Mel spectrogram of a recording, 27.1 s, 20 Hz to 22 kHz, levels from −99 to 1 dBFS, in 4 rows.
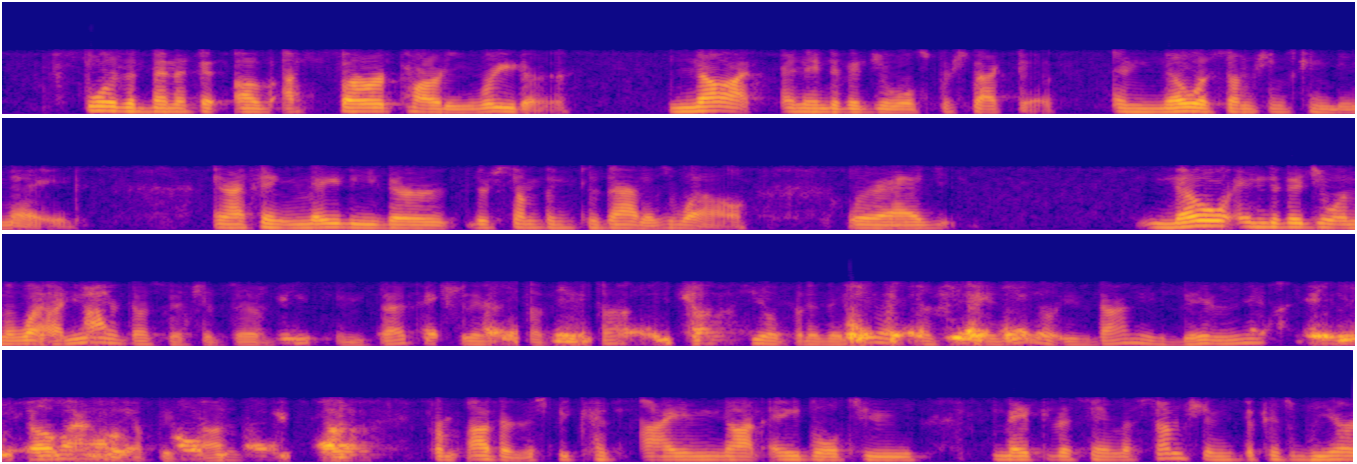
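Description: Throughout, tandem speech coding leaves the audio rough, muffled and warbly, with nothing above 3.5 kHz. This fits four speech coders in a row, ending in low-rate AMR-NB.

From 15.92 to 17.44 s, an echo leak returns a copy about 384 ms late, about 5 dB under the speech. It likely comes from an echo canceller missing loudspeaker pickup.

From 16.81 to 16.99 s, speech is suppressed in double talk. The speech dips roughly 15 dB, likely because the canceller could not tell its talker from the loudspeaker echo during overlap and turned both down.

From 17.77 to 18.6 s, the echo leak returns at the same 384 ms delay, now about 5 dB louder than the speech. It likely has the same cause.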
